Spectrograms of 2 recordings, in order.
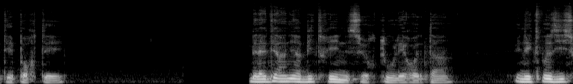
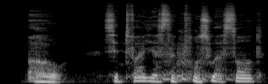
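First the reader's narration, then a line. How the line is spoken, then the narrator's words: Astonished murmur. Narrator (French): murmura Denise, étonnée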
